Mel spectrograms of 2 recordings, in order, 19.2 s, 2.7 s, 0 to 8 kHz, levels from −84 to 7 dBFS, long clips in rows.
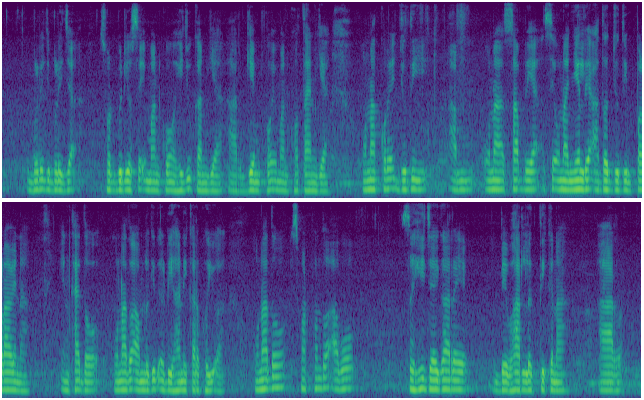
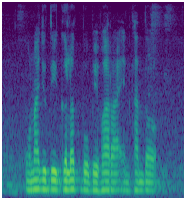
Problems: constant background noise, continuous background conversations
